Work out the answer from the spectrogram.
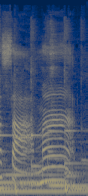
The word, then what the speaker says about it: สามารถ: อยู่ ตรง กลาง คำ ว่า สามารถ ไม่ ออก เสียง เรือน ที่ อยู่ ตรง ตอน ท้าย นะ คะ อ่ะ มี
